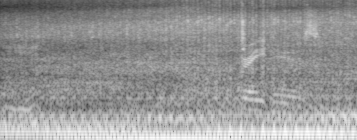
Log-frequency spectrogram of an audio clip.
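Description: A loud, deep engine rumble drones steadily through a muffler, a heavy low throb that holds constant for a few seconds, like a big truck idling.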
